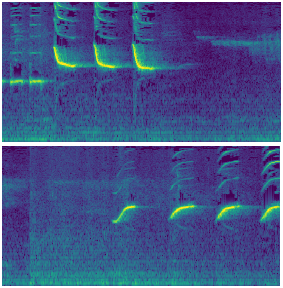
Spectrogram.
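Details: Campo troupial (corrupião), wild song: three strong rising whistles after a brief low note, a quiet pause of about three seconds with faint noise, then four more clear rising whistled notes in a steady series.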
